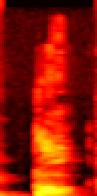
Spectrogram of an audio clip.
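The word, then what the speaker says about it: talk: important है देखेंगे दोस्तों के से पहले जब एल आएगा ना जी तो एल को साइलेंट रख लीजिएगा ठीक है जैसे यहां पर देखिएगा बहुत इंपोर्टेंट है टी ए एल के तो टी ए एल के को ट टलक नहीं पढ़िए इसे पढ़ेंगे टॉक क्यों क्योंकि यहां देखिए एल को यहां प मैंने साइलेंट कर दिया ठीक है उसी प्रकार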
